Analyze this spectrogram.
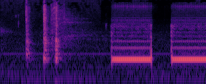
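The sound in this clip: A telephone rings for an incoming call on a secure line: a few short clicks, then two buzzing bursts of steady electronic ring tone separated by a brief pause.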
